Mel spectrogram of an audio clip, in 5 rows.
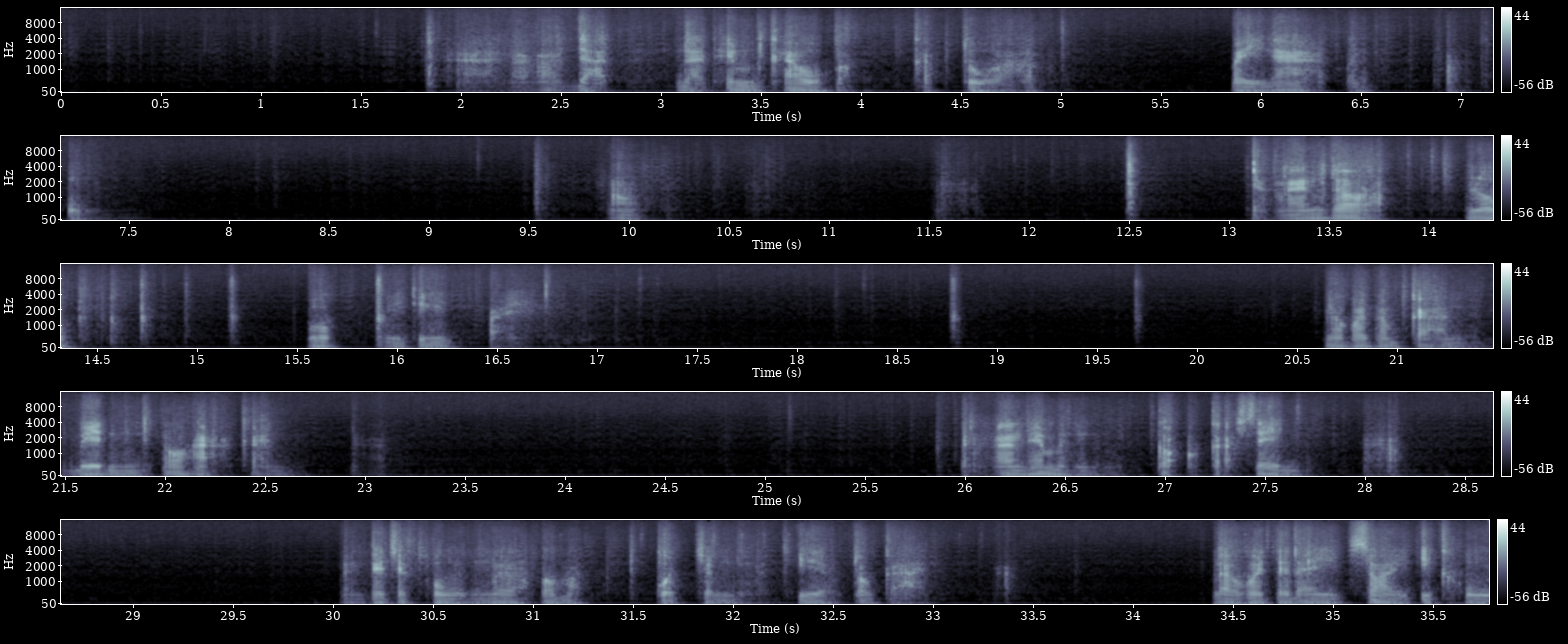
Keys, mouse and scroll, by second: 0.2-1.6 drag, 3.0 click, 4.9 click, 5.8 click, 7.2 click, 8.3 click, 11.3 click, 13.2 click, 13.9 click, 14.9 click, 15.6 click, 17.2 click, 18.3 click, 19.2 click, 21.8-23.4 drag, 24.2-25.2 drag, 26.9 click, 27.6 click, 29.0 click, 31.2 click, 31.6 click, 31.8 click, 32.1 click, 32.3 click, 33.2 click, 34.6 click.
